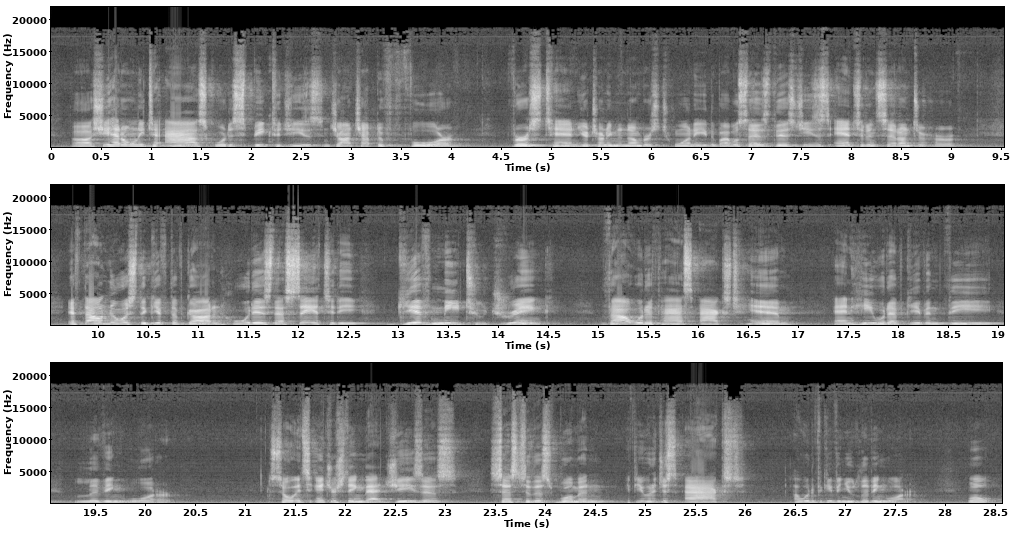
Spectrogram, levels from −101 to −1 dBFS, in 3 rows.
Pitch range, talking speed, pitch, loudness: 110-170 Hz, 180 wpm, 150 Hz, -17 LUFS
